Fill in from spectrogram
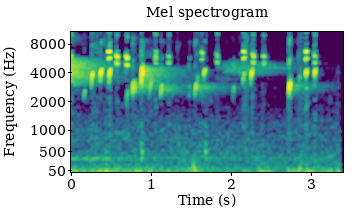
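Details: Goldfinch singing, from a recording to encourage song: a lively stream of quick, high tinkling chirps and short buzzy trills, tumbling notes repeated in rapid succession.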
